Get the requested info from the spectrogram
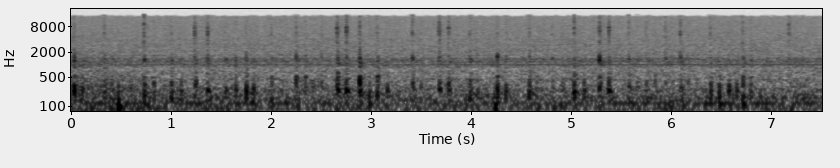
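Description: Faint typing on a computer keyboard: quick, irregular key clicks, a few a second.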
